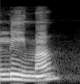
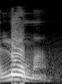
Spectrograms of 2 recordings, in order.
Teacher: La oposición se está dando entre la I, que es anterior, y la O, que es posterior.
